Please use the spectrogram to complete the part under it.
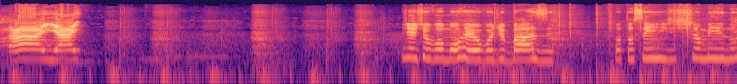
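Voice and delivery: being chased. Real, not acted. Fleeing, out of stamina.

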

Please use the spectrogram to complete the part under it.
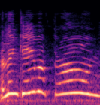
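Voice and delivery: high squeaky pet voice; chatting for the dogs, way up high; voicing the dogs. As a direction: keep the puppy voice going. Continuing the dog voices.

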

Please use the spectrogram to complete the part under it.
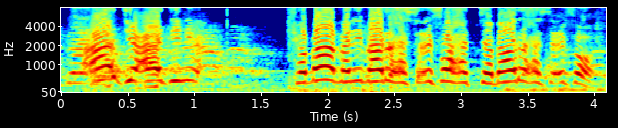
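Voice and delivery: panicked shouting. Acted. Staged injury chaos, shouting.

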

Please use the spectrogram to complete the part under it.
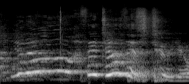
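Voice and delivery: high laughing exclamation; breaking into laughter about the irony. Real, not acted. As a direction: laugh it out in disbelief.

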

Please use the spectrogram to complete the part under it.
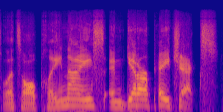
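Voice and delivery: normal talking voice

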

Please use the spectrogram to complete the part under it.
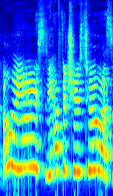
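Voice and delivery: high, squealing fangirl voice; giddy girls swooning over gondoliers. Retold or imitated. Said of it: "We're like".

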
